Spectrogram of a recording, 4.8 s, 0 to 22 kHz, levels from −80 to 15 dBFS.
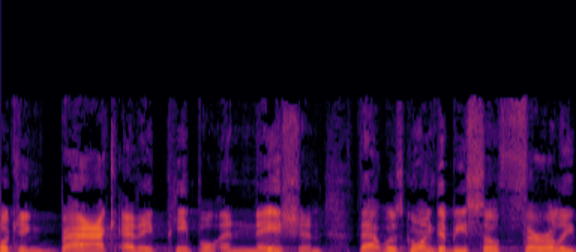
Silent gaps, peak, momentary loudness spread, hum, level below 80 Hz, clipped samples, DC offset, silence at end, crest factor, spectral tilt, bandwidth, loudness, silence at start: none; -4 dBFS; 12 LU; none; -66 dBFS; under 0.1%; under 0.1%; 0 s; 22 dB; -3.5 dB/octave; 13.5 kHz; -25 LUFS; 0 s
